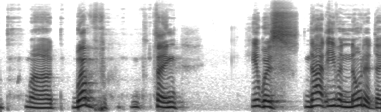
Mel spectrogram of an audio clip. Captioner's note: none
